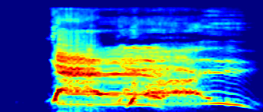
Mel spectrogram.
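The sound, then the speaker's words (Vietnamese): Anguished screaming from wounded old men struck by a scalding rain of blood, used as an audiobook sound effect: a loud, drawn-out howl of several voices whose pitch wavers and then sinks away at the end. “Tiếng kêu thảm thiết liên miên không dứt”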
